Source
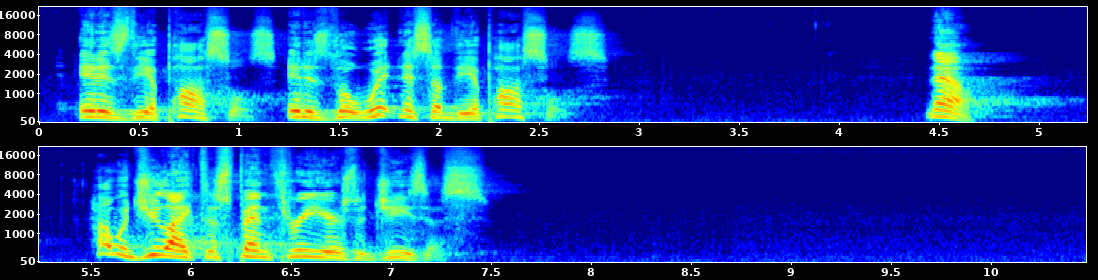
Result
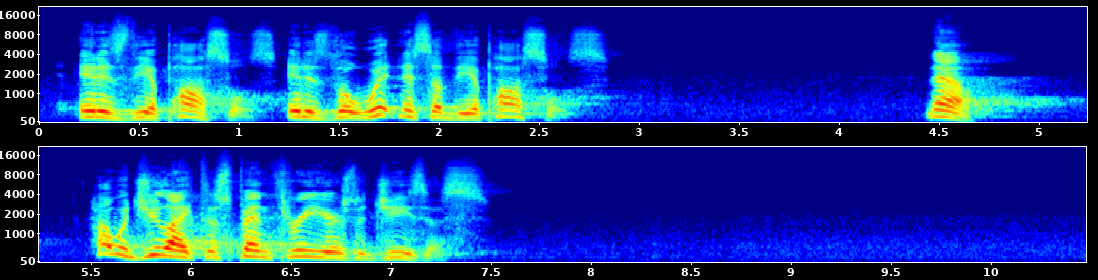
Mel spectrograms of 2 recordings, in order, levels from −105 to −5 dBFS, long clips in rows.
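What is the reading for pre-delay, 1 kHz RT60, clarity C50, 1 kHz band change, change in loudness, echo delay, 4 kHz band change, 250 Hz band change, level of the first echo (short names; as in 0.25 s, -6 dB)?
none, none, none, +5.0 dB, +5.0 dB, none, -8.0 dB, +4.0 dB, none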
